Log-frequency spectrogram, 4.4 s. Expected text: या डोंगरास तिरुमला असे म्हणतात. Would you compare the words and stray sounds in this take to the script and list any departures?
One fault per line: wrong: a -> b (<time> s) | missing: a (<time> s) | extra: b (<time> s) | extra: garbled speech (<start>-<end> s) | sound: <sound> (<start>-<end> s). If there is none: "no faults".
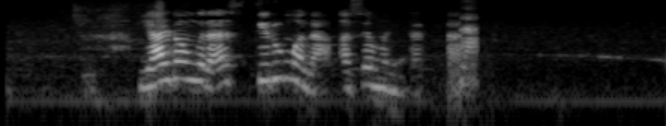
sound: laugh (3.0-3.2 s)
